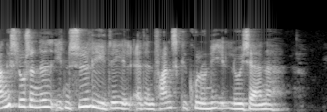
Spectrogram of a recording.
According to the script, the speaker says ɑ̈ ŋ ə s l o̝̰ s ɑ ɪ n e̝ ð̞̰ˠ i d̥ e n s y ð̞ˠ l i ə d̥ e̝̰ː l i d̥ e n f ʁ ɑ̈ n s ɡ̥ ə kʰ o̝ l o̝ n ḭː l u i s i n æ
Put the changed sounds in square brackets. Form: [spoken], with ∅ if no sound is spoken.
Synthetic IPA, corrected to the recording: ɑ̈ ŋ ə s l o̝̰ s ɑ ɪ n e̝ ð̞̰ˠ i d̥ e n s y ð̞ˠ l i ə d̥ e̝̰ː l [æ] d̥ e n f ʁ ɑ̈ n s ɡ̥ ə kʰ o̝ l o̝ n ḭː l u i s [æ] n æ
